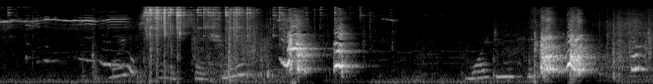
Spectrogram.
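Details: Female dog barking at a printer she is afraid of, indoors: sharp bursts of barking and yelps mixed with whining, while a person speaks soothing words to calm her.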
